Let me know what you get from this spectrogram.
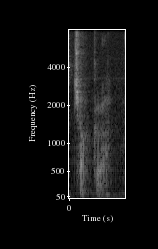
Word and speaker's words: chakra: And it's not a big thing, but the correct pronunciation is chakra, if you want to stay true to the Sanskrit tradition.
